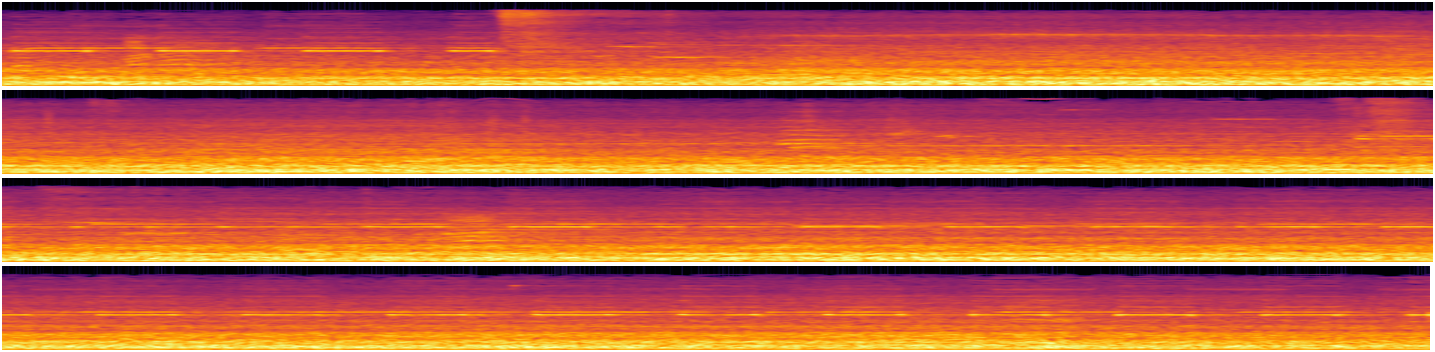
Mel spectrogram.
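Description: Flatbed truck's diesel engine running as it reverses, with its reversing alarm beeping in a steady repeating pattern. The beeping stops a couple of seconds in and comes back about halfway through.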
